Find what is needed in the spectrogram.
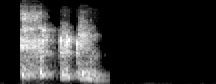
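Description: A man clearing his throat, a short voiced 'ahem' of about a second made of three quick pulses.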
